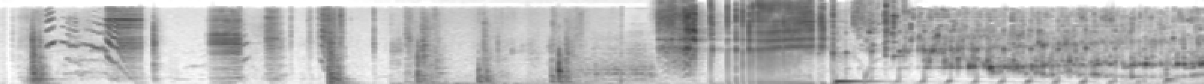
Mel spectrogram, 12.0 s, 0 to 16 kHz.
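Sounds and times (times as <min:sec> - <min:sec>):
liquid glugging from a bottle: 0:08.0 - 0:12.0.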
